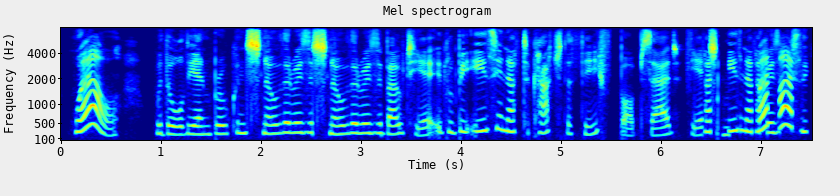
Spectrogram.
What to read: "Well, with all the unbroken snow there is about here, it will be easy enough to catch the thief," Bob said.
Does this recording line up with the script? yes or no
no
